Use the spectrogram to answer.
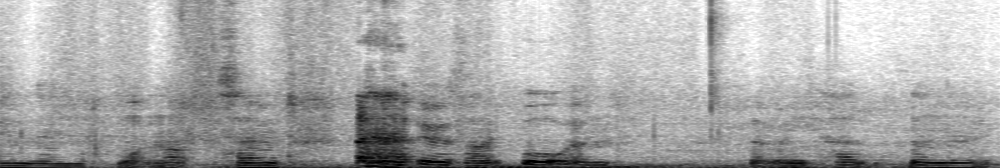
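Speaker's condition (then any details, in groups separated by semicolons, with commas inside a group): Neuromuscular disease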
